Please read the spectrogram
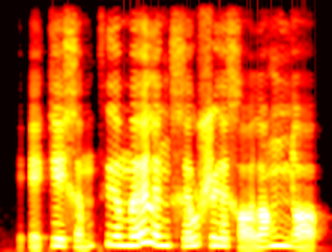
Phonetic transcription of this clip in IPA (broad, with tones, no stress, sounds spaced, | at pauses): ʔ e˨˩˨ k e˧ x ə˨˩˦ m t̪ʰ ɨ˧ ə̯ m əː˧˥ l ə˧ ŋ x ə˧˥ w ʂ ɨ˧ ə̯ x ɔ˨˩˨ l ɔ˧˥ ŋ ɲ ɔ˨˩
